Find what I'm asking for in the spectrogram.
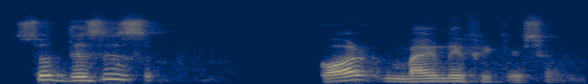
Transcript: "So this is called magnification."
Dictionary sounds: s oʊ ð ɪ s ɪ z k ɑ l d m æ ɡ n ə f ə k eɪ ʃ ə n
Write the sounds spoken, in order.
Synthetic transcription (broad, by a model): s oʊ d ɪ s ɪ z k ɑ d m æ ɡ n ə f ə k eɪ ʃ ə n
